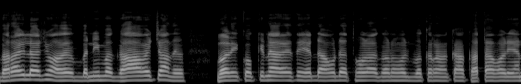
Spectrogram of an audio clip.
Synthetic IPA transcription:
bʱəɾaːilaːt͡ʃõːʋeːɓəniːmãːɡʱaːʋeːt͡ʃãːt̪ː | ʋəɽeːkoːkɪnaːɾeːt̪eːə̃ɗaːoɗaːt̪ʰoːɽaːɡʱəɳ̃oːʋəɽiɓəkɾãːkaːkʰət̪aːʋəɽa

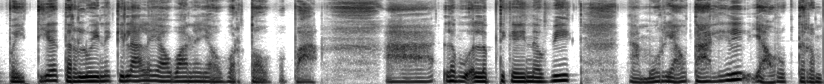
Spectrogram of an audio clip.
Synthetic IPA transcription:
pajtiataɾaluejnakilalajawβanajawβaɾto̞̰papaː | laβualap̚tikajnaβik̚namoɾiawtaliljawɾuk̚taɾam

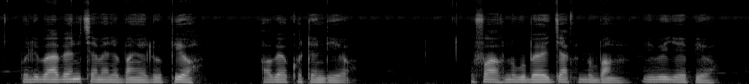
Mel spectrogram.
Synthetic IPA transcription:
olibaːbenut͡ʃamenebaŋelupijo | abekotendijo | ufaaknuɡubeɟaknubaŋjubiɟepijo

